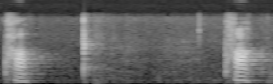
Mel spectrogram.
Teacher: 닭, 리을, 기읍 겹받침이지만 발음은 자음군 단순화가 일어나서 기역만 발음이 된다.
